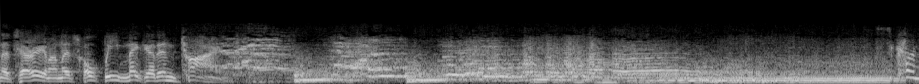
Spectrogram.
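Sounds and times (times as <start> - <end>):
speech: 0.0 - 3.2
sports car engine roaring while accelerating hard to high speed: 3.0 - 9.1.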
